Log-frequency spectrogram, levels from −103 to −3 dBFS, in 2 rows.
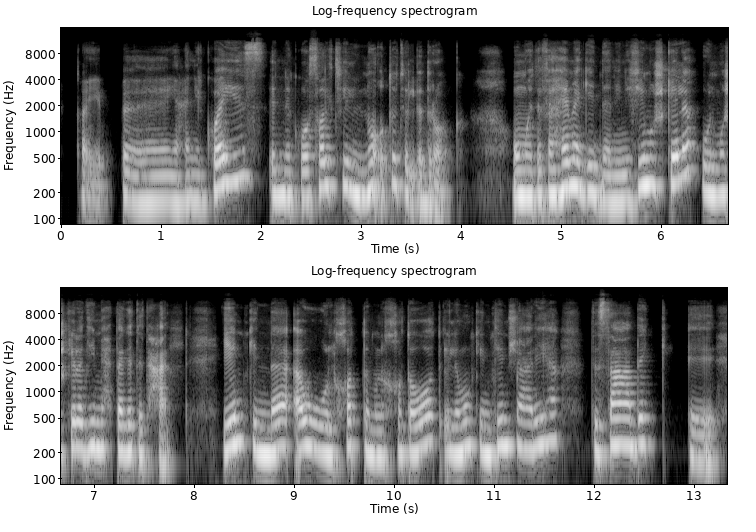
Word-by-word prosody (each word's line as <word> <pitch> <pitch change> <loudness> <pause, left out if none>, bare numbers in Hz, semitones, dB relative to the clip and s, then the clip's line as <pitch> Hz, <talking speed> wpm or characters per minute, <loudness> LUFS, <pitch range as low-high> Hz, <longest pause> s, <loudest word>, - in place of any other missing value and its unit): طيب 80 -1 -11 0.6
يعني 160 +1 -4
كويس 260 - 0
إنِك 180 -1 0
وصلتِ 225 +7 -3
لنقطة 215 +4 0
الإدراك، 150 - -5 0.5
ومُتفهمة 180 +5 +4
جدًا 195 -6 -1
إن 155 +1 -1
في 160 +10 +2
مشكلة 255 +8 +3
والمشكلة 195 +2 +1
دي 220 +1 +1
محتاجة 215 -2 0
تتحل، 180 -4 -4 0.5
يمكن 230 -3 +3
ده 200 - +6
أول 215 -3 +1
خط 230 +2 -5
من 185 - +2
الخطوات 195 +8 -2
اللي 195 -1 0
ممكن 205 -2 +2
تمشي 240 +3 0
عليها 245 +5 -2 0.3
تساعدِك 245 +4 0 0.3
آآ 160 -1 -5
205 Hz, 125 wpm, -24 LUFS, 180-235 Hz, 0.6 s, ده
